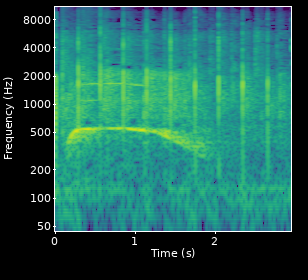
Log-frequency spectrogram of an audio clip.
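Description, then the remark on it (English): Audience hand clapping in a steady, even rhythm for the first guest of the show Driven in Purpose, about ten sharp claps over a few seconds, with a sustained mid-pitched tone sounding underneath during the first half. “Y'all give her a big hand clap.”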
